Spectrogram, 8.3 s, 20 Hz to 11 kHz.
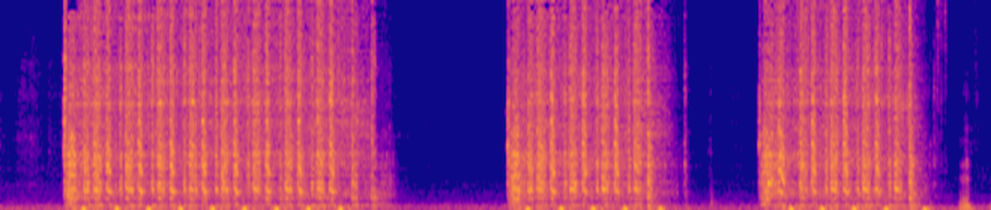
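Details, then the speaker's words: Motorcycle that chokes at 6,000–7,000 rpm and stalls, tested with spark tester after dying on road: three spells of steady cranking with no firing; no spark at all, won't start on battery, though it starts by kick. "tengo chispa no tengo chispa para nada vamos a volver a poner ok no fue la chispa"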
